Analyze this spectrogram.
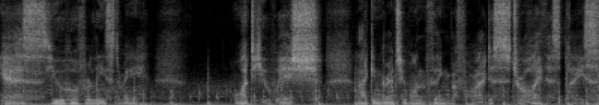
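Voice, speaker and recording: A put-on character voice at a fairly slow pace. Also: man, fairly low pitch for a man. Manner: ominous, grandiose.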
